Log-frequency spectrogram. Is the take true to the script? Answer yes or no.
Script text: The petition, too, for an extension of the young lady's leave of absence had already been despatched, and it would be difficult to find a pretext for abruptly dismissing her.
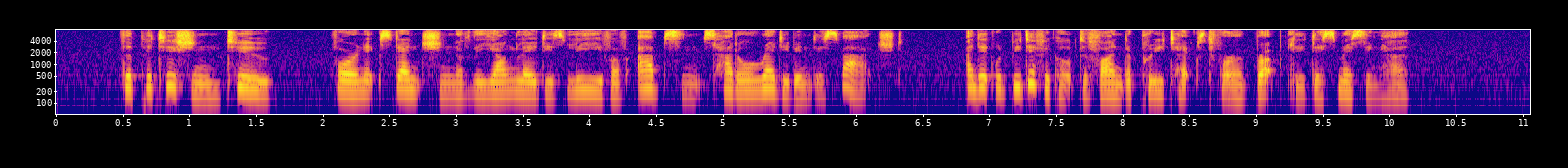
yes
